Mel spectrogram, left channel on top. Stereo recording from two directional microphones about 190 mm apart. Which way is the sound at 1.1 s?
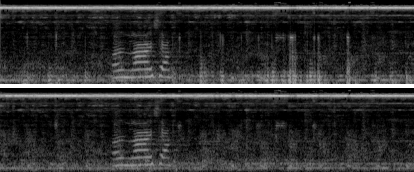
20° left (ahead or behind).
